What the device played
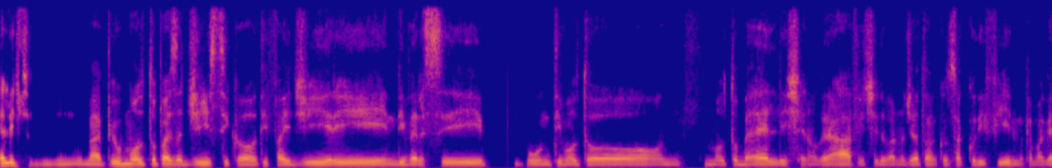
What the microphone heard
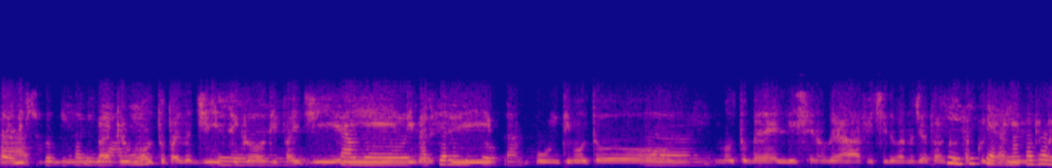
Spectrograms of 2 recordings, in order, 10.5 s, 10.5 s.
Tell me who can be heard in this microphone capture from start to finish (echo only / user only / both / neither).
both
